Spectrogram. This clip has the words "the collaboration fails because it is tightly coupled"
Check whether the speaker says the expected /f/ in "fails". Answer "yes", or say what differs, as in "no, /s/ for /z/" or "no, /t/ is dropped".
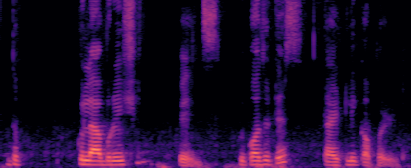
no, /p/ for /f/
